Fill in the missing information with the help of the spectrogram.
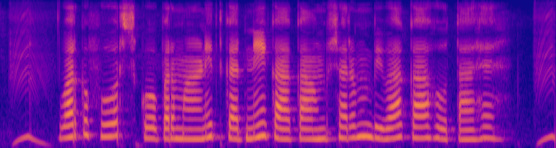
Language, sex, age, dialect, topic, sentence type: Hindi, female, 31-35, Garhwali, banking, statement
